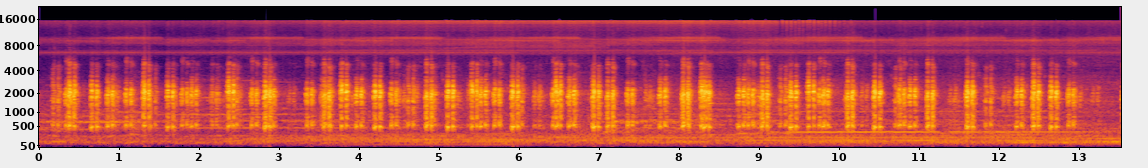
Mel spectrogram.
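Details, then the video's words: A large frog in the wild at night, croaking in dense rapid volleys of harsh pulses, several per second with short pauses, possibly more than one caller, over a faint hum. "SUARA KODOK || KODOK BESAR || SUARA KODOK SERAM"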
